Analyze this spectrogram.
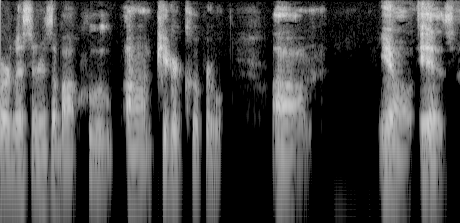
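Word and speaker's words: Kuper: Now, you know, I read one of the reviews that was from your website, and correct me on the pronunciation of the name, Peter Cupper? – Cooper. – Okay, Cooper.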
